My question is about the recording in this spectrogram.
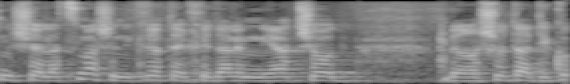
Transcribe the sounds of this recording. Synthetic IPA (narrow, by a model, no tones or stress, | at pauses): t̪miʃelat͡smaʃe̞nikʁet̪ajeχid̪alemnijatʃo̞d̪ | be̞ʁaʃutaːt̪ik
